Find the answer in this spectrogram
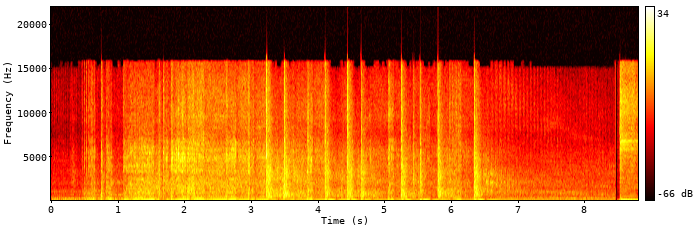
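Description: Turbocharged Mazda MX-5 four-cylinder engine revving up about a second in and held at high revs through a burnout, with a string of sharp cracks from about three seconds in. It dies away near the end.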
